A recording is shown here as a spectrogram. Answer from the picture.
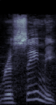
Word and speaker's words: Racemi: So it's it's RIMI which uh really should be Rimi uh which is a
